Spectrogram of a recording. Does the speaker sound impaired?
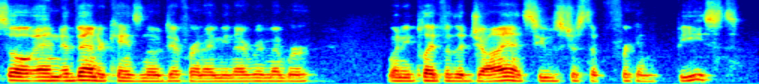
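No.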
